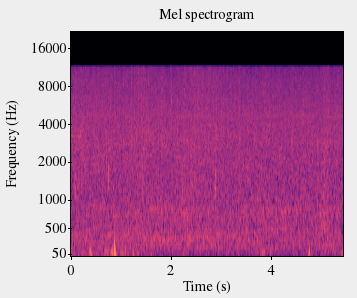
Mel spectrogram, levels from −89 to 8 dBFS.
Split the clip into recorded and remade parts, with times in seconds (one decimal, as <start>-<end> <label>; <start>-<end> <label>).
0.0-5.5 recorded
